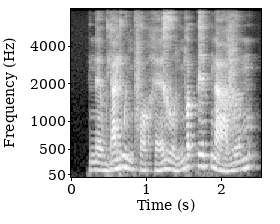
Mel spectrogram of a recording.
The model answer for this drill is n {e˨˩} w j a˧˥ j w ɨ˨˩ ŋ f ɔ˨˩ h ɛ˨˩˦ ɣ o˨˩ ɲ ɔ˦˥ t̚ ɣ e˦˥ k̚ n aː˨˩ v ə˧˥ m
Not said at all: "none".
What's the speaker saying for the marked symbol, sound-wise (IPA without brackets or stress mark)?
ɛ˨˩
